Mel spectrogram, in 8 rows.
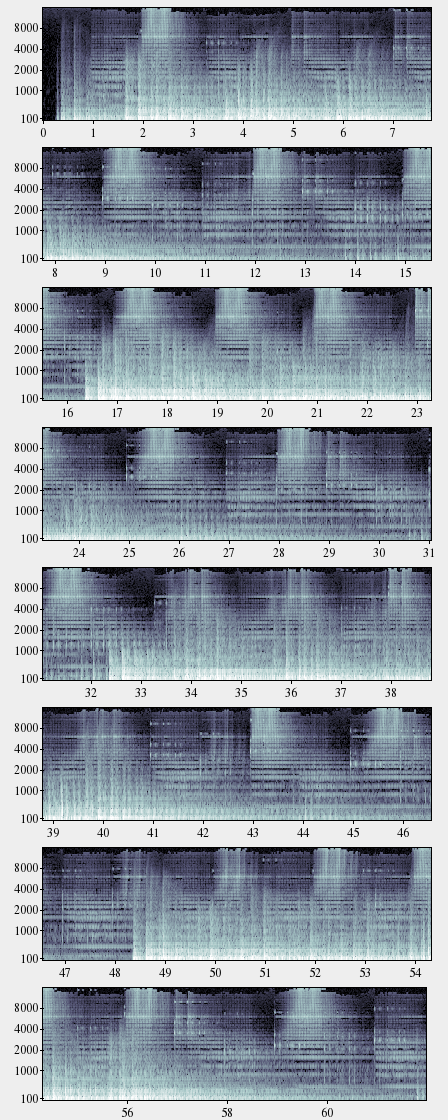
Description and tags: Subtractor Pulsar insanityX4
A sound for the "modular heads"...
Are the fans of analogue bleeps and squeaks destined to forever envy those who can afford the cost and space to have a modular synth? Ney, I say! Hand yourself not to the depthnesses of dispair!
Modular-like sounds are within reach of the common mortals and here are a few experiments to prove it.
In Reason 8, armed only with Reason's most basic synth (Subtractor) and Pulsar (Reason's free "demo" rack extension, which is basically 2 LFOs and an envelope), plus using Reasons reverb machine on multi-tap delay mode.
I did not even have to use the envelope from Pulsar, only the LFOs...
Did not even have to fiddle much with the default preset from Subtractor...
And there is no note playing, MIDI or sequencing involved: All the sounds are triggered by the LFOs fed to Subtractor's gate and CV input.
What could be easier?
